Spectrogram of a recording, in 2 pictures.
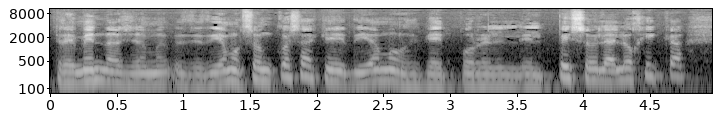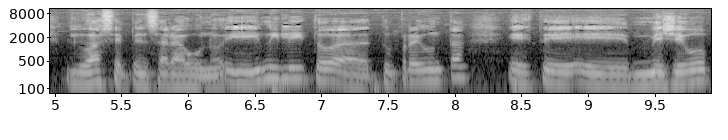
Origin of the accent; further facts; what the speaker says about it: Chapicuy, Paysandú, Uruguay; also born or lived in Salto; De la localidad de Chapicuy, departamento de Paysandú. Bien. O sea, nací en Salto y estudié en la escuela rural en Paysandú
